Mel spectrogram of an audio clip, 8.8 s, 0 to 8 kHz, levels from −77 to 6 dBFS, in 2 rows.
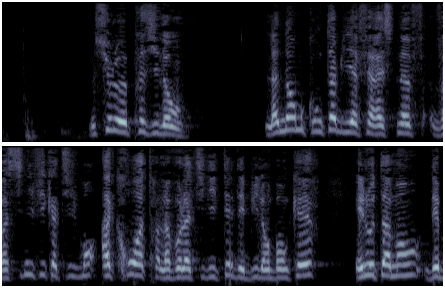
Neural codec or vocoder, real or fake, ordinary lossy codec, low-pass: none; real; none; none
